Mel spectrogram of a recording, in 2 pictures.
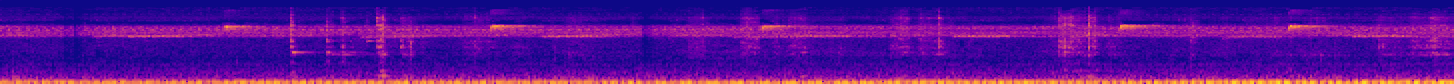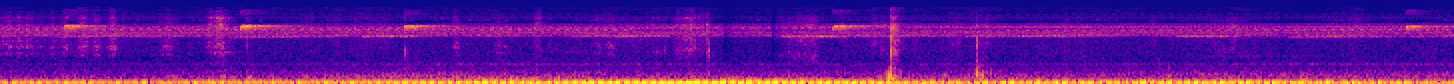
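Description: Insects chirping steadily in a high, even rhythm of a little under two chirps a second, over a steady low rumble that swells slightly past the middle, with a few faint clicks.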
